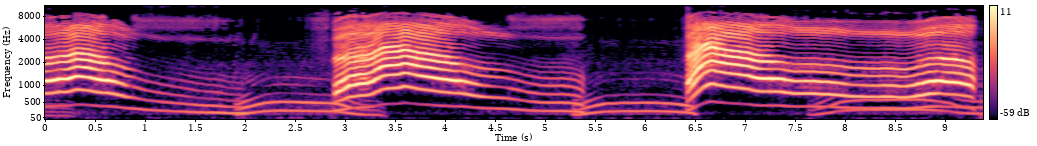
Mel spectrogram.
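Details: Two pet cats at home quarrelling in a tense face-off: three loud, strained yowls about every three and a half seconds, each separated by lower, rising-and-falling moans from the other cat.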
